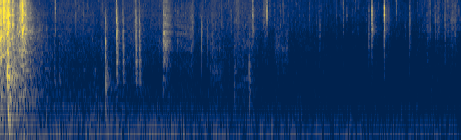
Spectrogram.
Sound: fire crackling

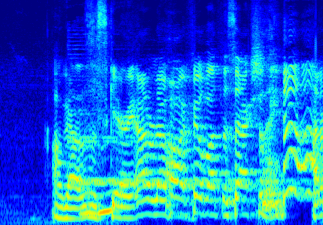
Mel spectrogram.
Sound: laughs

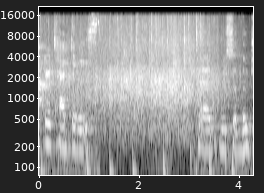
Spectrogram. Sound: applause

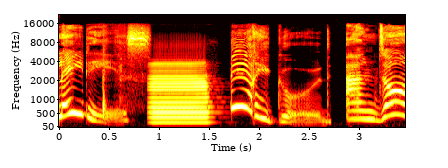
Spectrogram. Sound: horn blowing

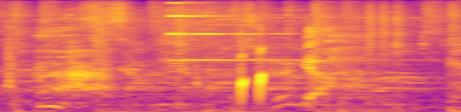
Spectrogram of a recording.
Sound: text message ringing

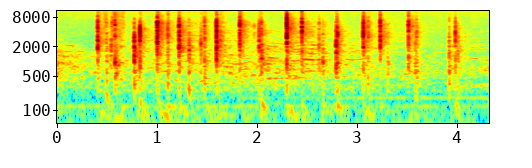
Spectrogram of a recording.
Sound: shoes tapping

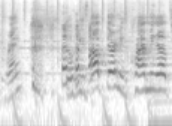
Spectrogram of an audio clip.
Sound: laughs

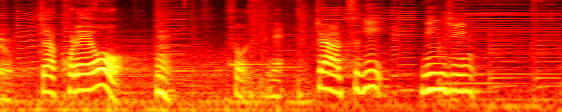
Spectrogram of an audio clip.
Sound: speaks in foreign language

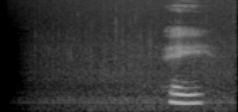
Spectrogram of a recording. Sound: rain throughout

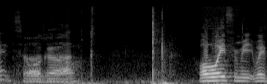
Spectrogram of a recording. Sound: slapping

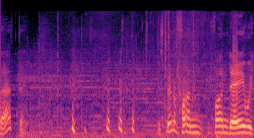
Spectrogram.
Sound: laughs

